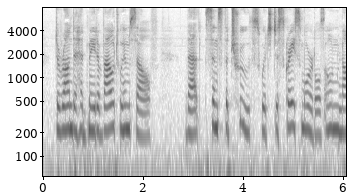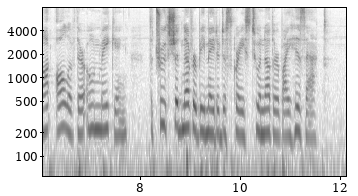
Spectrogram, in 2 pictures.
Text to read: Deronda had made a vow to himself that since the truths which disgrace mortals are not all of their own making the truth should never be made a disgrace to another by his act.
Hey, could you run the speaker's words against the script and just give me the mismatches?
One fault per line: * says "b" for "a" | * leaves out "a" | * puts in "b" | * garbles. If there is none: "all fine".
* says "own" for "are"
